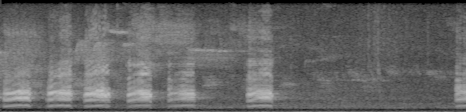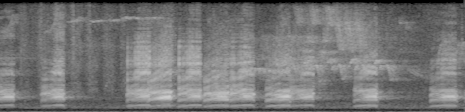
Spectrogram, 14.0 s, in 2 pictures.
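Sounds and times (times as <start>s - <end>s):
bird cawing hoarsely: 0.0s - 3.0s, 3.7s - 4.2s, 6.8s - 8.2s, 8.9s - 13.9s.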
